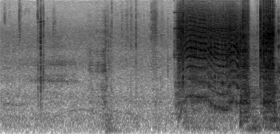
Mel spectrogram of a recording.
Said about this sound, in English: we have to pre-drill these holes like this because they can split if you just try and screw screws into them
